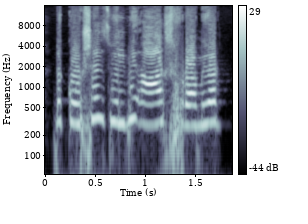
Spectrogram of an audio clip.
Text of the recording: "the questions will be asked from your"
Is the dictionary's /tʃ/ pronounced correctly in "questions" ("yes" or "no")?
no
